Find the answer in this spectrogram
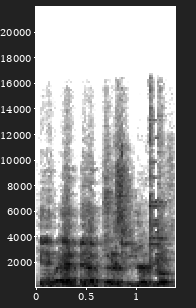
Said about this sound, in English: You know, so we're going to cheers that. You gotta join us.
